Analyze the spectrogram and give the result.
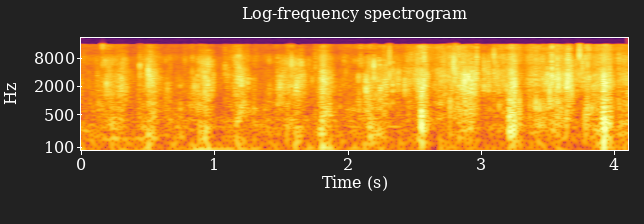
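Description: A single soft, porous yellow cellulose kitchen sponge with a green scouring layer is squeezed and scratched with fingertips and nails. It makes a steady, irregular stream of crinkly, crackling scratches with bright, brushy bursts over a faint low rumble.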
